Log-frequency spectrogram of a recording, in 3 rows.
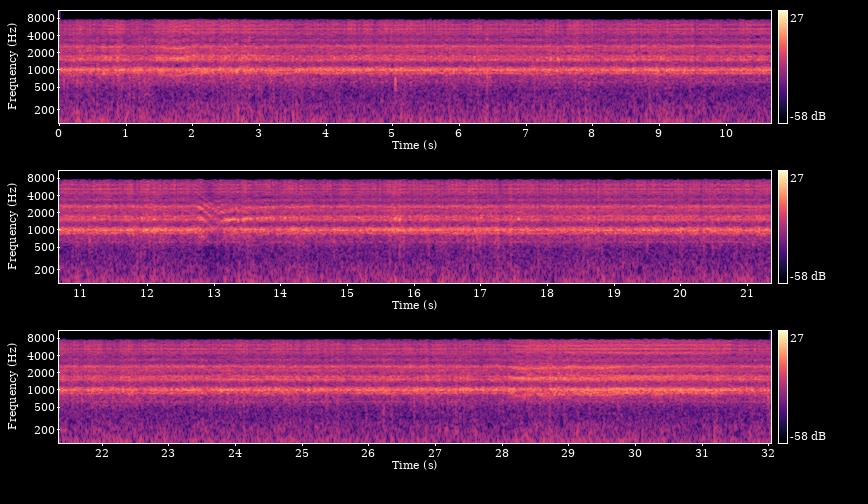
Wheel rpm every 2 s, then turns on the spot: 230, 230, 230, 230, 230, 230, 200, 230, 230, 230, 240, 240, 230, 230, 220, 230.
none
